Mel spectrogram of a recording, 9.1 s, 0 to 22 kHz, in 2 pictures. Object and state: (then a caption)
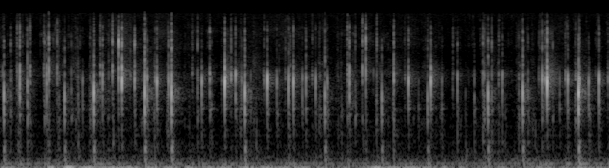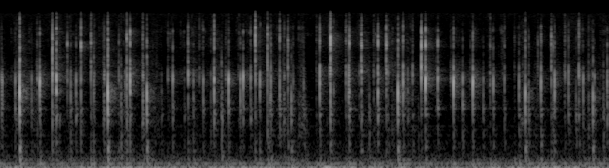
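Mechanical keyboard with ABS keycaps. Both hands type continuously with fingertips (short nails, rings on the fingers) on a black 75% Satisfaction 75 R1 mechanical keyboard with Gateron Ink switches with Tangie tops, an FR4 plate, a hollow case, and black and pink GMK Olivia ABS keycaps, resting on a floral desk mat. The result is a steady stream of short, crisp, bright keystroke clacks with almost no ring, over a faint low rumble.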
